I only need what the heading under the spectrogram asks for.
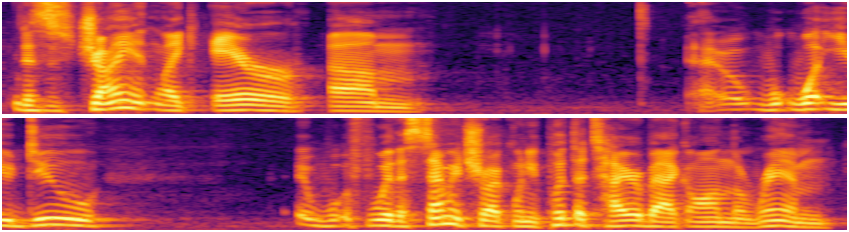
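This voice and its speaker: A man's voice: medium pitch, measured pace, long pauses. A young man co-hosting a podcast, telling job stories in casual chat, swearing often and laughing as he goes. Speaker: podcast co-host.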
